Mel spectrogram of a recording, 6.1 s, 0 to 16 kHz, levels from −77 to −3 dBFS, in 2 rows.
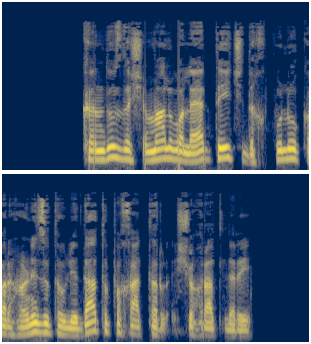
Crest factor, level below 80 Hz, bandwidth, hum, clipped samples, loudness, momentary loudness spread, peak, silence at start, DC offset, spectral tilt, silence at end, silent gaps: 14 dB; -52 dBFS; 11.5 kHz; none; under 0.1%; -14 LUFS; 8 LU; 0 dBFS; 0.8 s; under 0.1%; -5 dB/octave; 0.6 s; none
